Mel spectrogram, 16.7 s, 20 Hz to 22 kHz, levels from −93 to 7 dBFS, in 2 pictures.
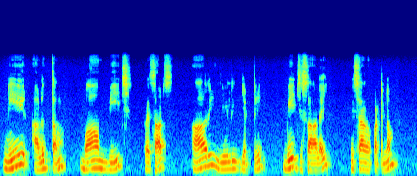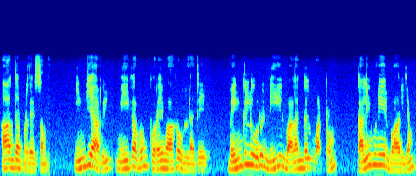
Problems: background sounds at intervals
